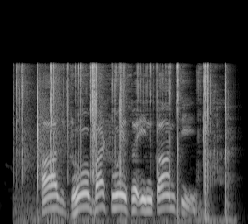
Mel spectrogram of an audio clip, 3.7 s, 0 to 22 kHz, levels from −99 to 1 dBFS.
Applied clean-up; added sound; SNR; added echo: classical method log-MMSE.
